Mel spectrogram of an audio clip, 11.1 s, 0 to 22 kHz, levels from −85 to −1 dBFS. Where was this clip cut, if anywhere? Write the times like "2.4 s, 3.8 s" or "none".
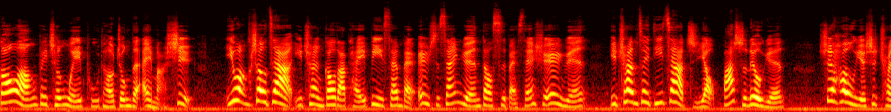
7.6 s, 10.2 s

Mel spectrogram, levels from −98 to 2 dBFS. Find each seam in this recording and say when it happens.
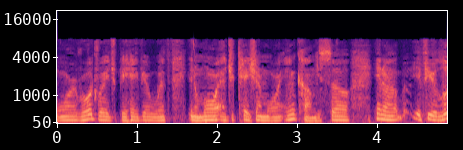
3.2 s

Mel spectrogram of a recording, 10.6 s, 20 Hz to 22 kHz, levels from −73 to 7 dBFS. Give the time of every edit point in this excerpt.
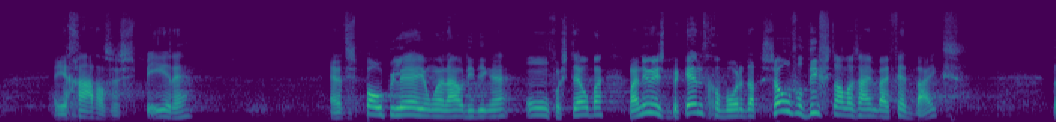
7.6 s

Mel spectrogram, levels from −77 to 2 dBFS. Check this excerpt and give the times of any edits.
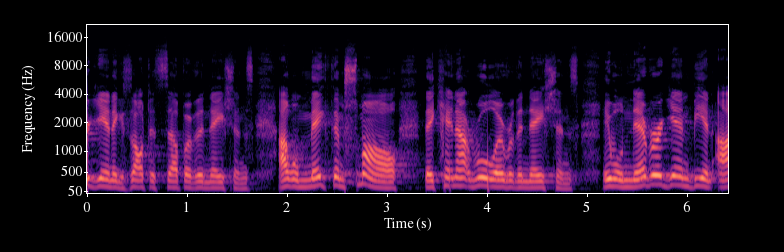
2.6 s

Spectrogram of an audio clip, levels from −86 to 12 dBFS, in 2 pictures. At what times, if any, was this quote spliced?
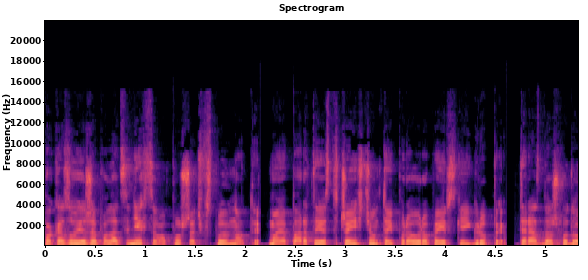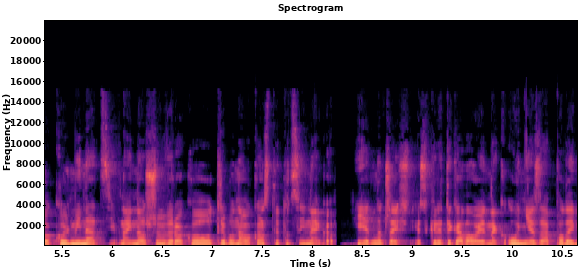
4.6 s, 8.3 s

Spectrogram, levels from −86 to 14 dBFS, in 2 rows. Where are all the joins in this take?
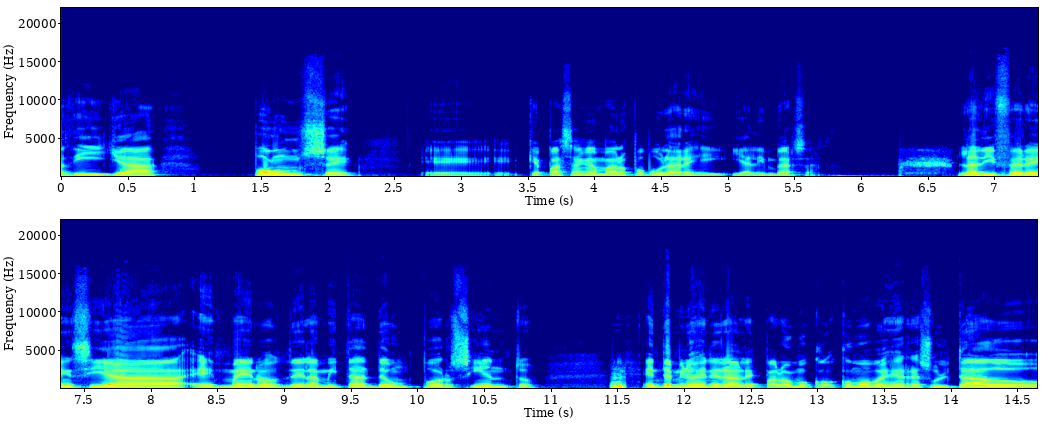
5.0 s, 6.7 s, 11.6 s

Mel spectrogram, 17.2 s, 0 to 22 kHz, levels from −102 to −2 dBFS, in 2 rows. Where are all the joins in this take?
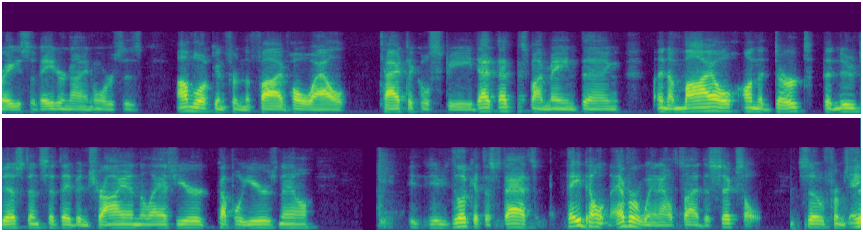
none

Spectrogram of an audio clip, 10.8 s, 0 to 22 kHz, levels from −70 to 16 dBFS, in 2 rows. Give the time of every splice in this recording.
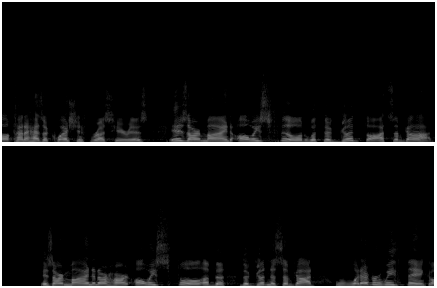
none

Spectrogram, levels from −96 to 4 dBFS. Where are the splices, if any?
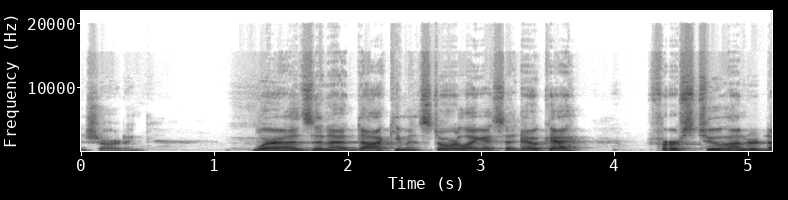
3.3 s

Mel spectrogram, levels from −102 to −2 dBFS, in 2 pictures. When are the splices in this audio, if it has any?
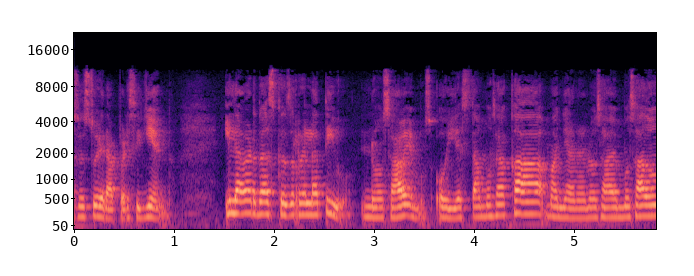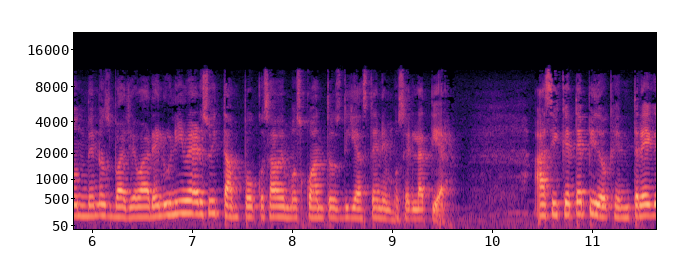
none

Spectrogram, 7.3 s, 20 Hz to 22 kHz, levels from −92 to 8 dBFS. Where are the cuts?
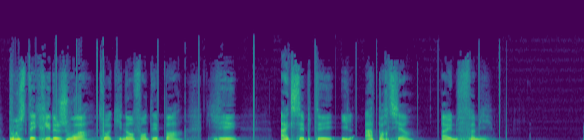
1.2 s, 2.5 s

